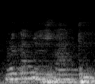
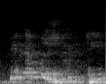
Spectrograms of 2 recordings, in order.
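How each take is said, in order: First: Said in the usual way. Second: Mereka mesti sakti whispered with no voice; whispered repeat. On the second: Shown as a demonstration. Pastor repeating the point to the congregation, whispered. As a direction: whisper it back for weight.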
